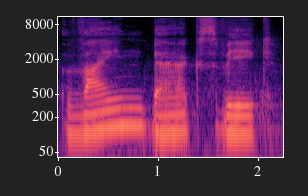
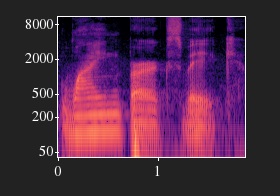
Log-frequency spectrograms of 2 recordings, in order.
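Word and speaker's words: Weinbergsweg: and the address is vine Beck's week and ah and a little bit more English pronunciation would probably be Weinberg swig which is also fine and the number is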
